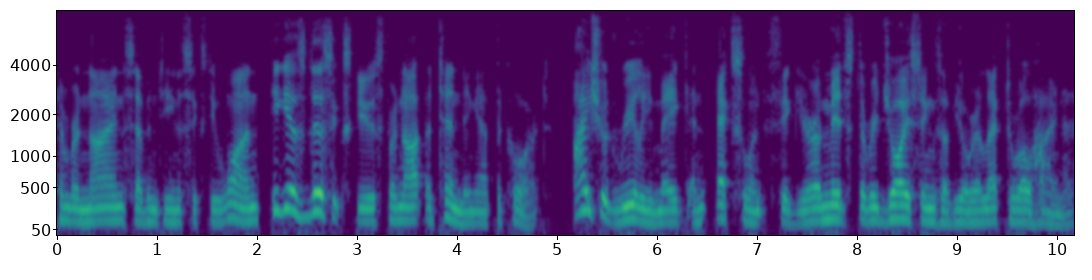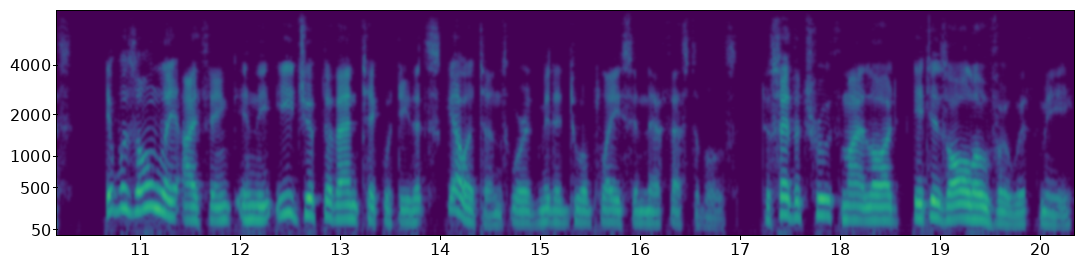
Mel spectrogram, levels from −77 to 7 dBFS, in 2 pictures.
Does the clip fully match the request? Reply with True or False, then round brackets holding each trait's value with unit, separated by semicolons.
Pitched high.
False (125 Hz)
